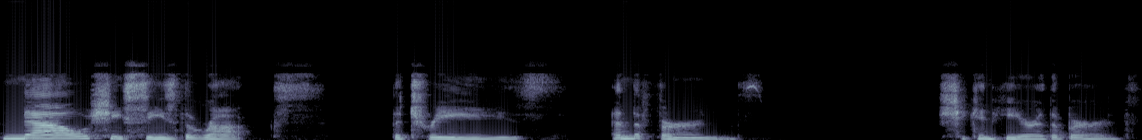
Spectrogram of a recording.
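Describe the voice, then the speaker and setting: This reader speaks extremely slowly in a lowish, steady tone as she shares a picture book with young children. Words get explained along the way, she sometimes whispers, and the audio is lo-fi.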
